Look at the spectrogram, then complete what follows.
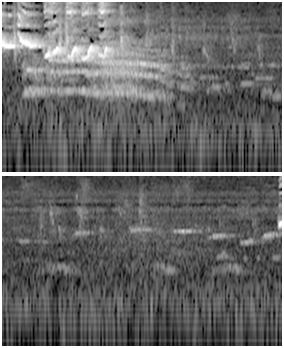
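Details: Orange-headed thrush song used as a morning lure to prompt other thrushes to sing: a loud two-second burst of rich, varied whistles and quick rising slurred notes, then softer scattered chirps.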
